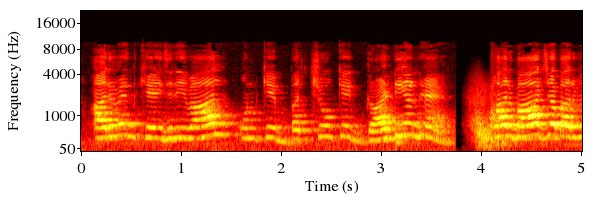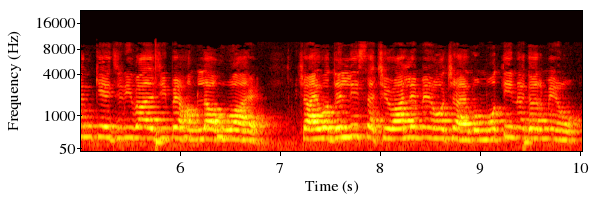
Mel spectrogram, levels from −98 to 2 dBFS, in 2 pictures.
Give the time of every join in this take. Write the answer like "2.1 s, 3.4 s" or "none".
4.1 s

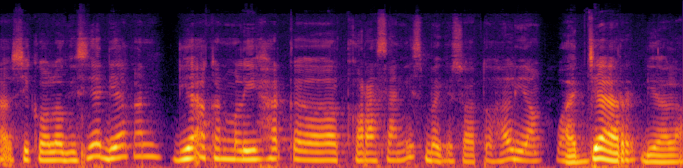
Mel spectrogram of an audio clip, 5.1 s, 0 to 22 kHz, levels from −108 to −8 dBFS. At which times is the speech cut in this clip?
1.1 s, 4.1 s

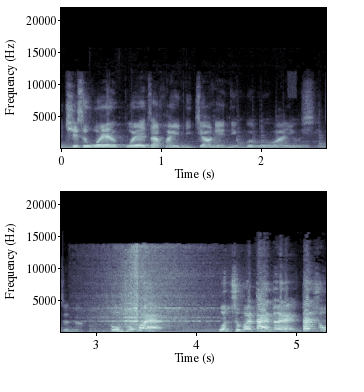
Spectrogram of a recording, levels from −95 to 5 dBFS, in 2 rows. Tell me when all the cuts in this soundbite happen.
none

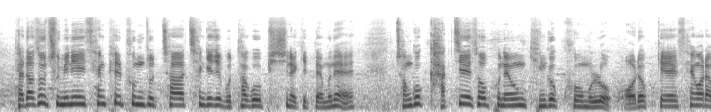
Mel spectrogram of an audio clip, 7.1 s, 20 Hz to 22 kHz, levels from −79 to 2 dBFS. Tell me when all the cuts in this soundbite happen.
1.1 s

